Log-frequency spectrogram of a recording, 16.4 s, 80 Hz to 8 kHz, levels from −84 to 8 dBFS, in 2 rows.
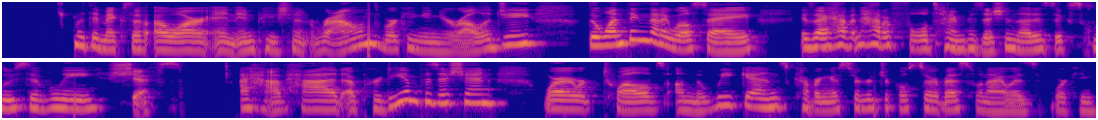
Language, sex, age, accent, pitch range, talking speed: English, female, 20-39, American, 160-240 Hz, 185 wpm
